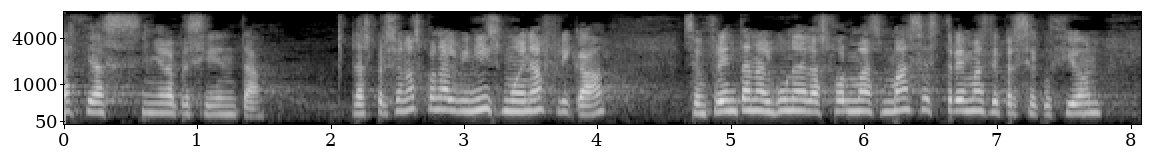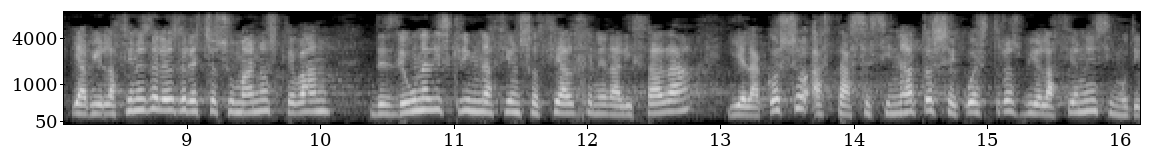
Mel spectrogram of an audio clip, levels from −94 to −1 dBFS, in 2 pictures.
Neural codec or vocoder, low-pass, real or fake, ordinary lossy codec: vocoder, 22.05 kHz, 80 mel bands, Vocos; 7.2 kHz; fake; none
